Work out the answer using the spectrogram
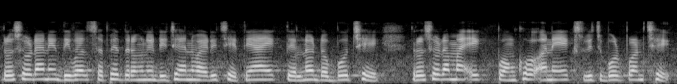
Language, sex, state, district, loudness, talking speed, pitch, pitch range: Gujarati, female, Gujarat, Valsad, -13 LUFS, 175 wpm, 215 Hz, 205-225 Hz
